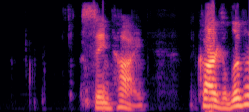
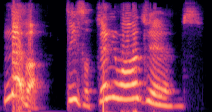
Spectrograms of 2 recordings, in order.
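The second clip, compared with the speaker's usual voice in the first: indignant; 10 dB louder, slower than usual. Acted. Refusing the mugger, indignant.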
